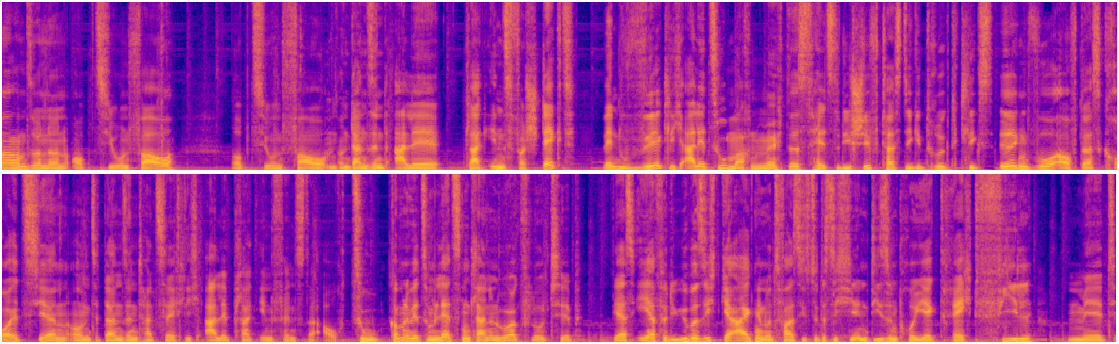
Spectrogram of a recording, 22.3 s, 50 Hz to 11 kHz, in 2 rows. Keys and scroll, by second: 0.2 alt+v, 1.6 alt+v.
